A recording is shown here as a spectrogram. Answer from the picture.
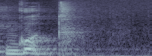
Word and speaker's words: год: If you hear, if you see at the end of Russian word the letter д, it will be pronounced like sound т. You cannot say год. No Russian will say год.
